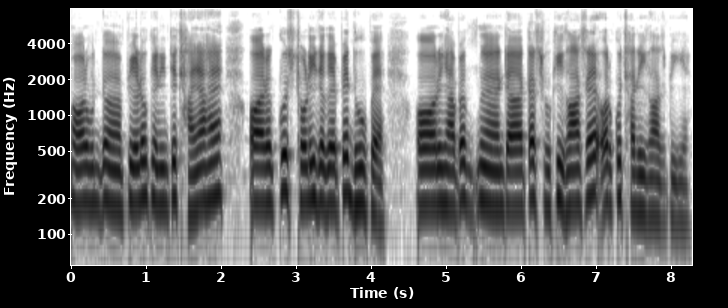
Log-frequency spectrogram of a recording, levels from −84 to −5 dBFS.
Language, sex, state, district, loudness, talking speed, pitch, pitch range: Hindi, female, Haryana, Rohtak, -15 LUFS, 190 wpm, 180 Hz, 170-195 Hz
